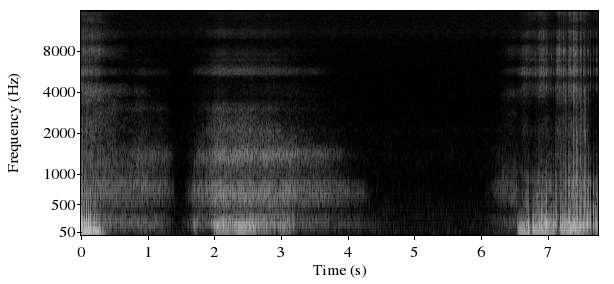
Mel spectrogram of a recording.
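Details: Irregular, coarse, rattling snores separated by a few seconds of silence from a sleeping person.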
